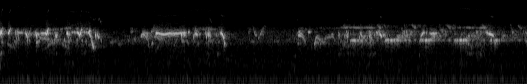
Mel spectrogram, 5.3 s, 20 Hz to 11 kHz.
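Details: Bald eagle family at a Hanover, Pennsylvania nest, 7:04 a.m. on 9 June 2019, during a fish feeding of the young; three bursts of high, rapid, squealing chatter split by short pauses, webcam recording.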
